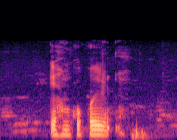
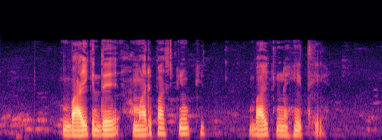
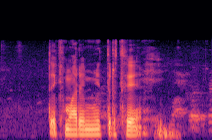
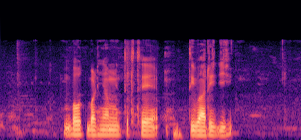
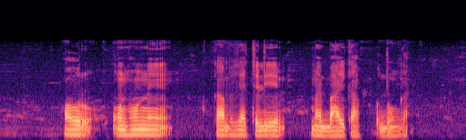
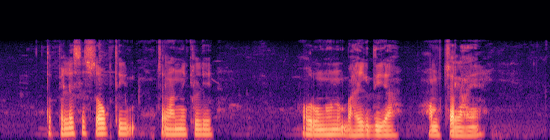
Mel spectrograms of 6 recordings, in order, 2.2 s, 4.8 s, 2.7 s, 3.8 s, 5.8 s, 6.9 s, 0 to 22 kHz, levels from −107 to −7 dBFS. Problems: constant background noise, background conversations at intervals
